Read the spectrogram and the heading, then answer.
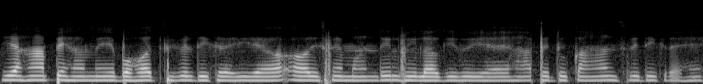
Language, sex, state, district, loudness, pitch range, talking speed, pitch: Hindi, female, Bihar, Madhepura, -18 LUFS, 185-195 Hz, 205 wpm, 190 Hz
